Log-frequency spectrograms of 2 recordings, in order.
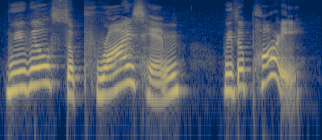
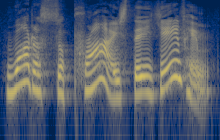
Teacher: the surprise is a noun but we put the stress on the second syllable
